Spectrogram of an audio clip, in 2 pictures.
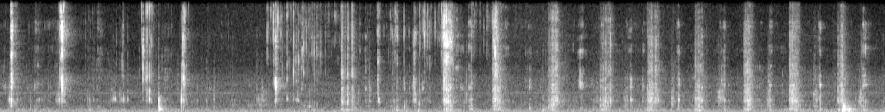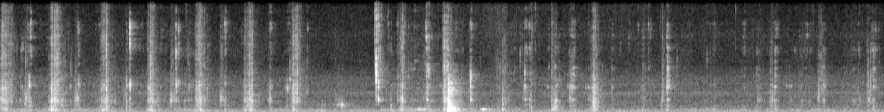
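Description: A person chewing crunchy yellow pickled radish slices: a run of small crisp crunches and chewing clicks, a few of them louder, thinning out near the end.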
